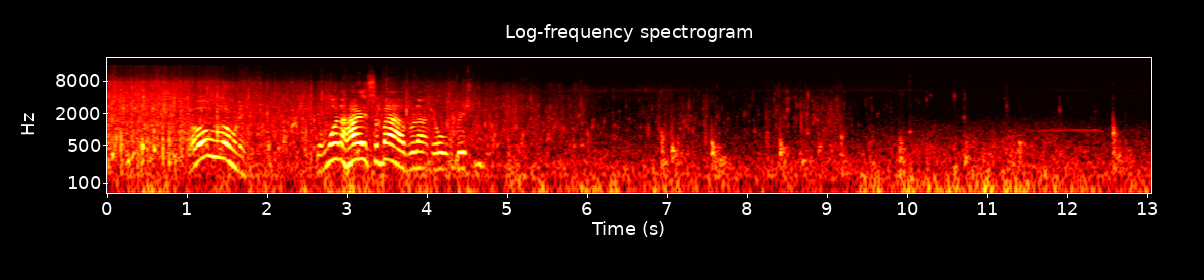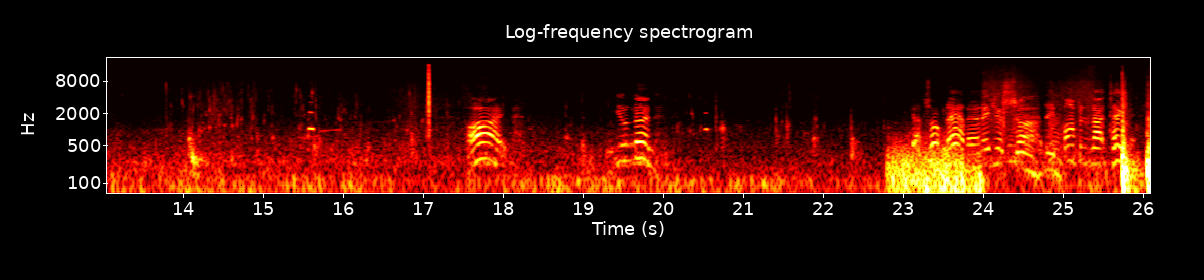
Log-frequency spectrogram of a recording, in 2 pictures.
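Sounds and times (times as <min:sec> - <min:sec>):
water noise: 0:00.0 - 0:25.8
low wind: 0:00.0 - 0:26.0
faint short steady tone: 0:11.6 - 0:12.8.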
